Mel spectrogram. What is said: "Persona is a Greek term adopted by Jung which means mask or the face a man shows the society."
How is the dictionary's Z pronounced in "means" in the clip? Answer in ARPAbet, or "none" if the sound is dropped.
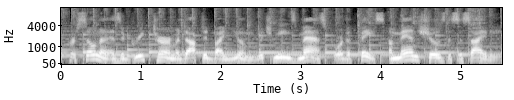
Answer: Z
